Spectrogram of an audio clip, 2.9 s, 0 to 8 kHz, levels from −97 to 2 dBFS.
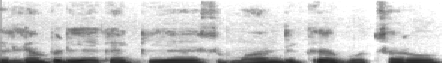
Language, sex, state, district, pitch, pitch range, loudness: Rajasthani, male, Rajasthan, Churu, 130 Hz, 125-135 Hz, -19 LUFS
